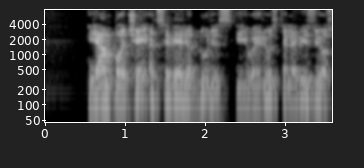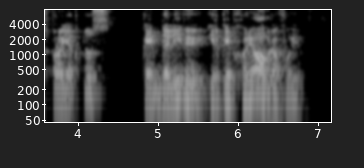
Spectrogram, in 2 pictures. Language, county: Lithuanian, Vilnius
